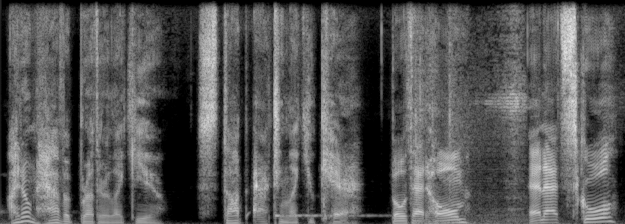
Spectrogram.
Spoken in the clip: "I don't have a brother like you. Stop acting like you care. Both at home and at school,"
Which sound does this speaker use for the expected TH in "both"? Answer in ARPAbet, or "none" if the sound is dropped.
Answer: TH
